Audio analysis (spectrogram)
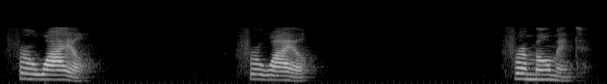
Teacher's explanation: Let's look at what happens to for. We reduce the O and it becomes a.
